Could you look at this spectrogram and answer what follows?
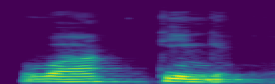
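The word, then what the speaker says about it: walking: ठीक है, वॉकिंग, इसमें एल साइलेंट है। ठीक है फ्रेंड, इसमें एल साइलेंट है, इसमें एल साइलेंट है इसलिए वॉक पढ़ाएगा, वॉकिंग। मेरी माँ टहल रही थी, तो माई मदर वाज वॉकिंग।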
